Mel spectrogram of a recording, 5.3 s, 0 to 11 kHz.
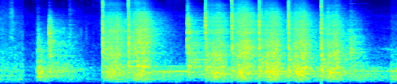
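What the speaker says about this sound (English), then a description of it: "hammer it down" A hammer strikes the metal front bumper of a 1963 Ford Thunderbird held over a dolly, giving a run of sharp, ringing close blows at an uneven rhythm with short pauses between them.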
